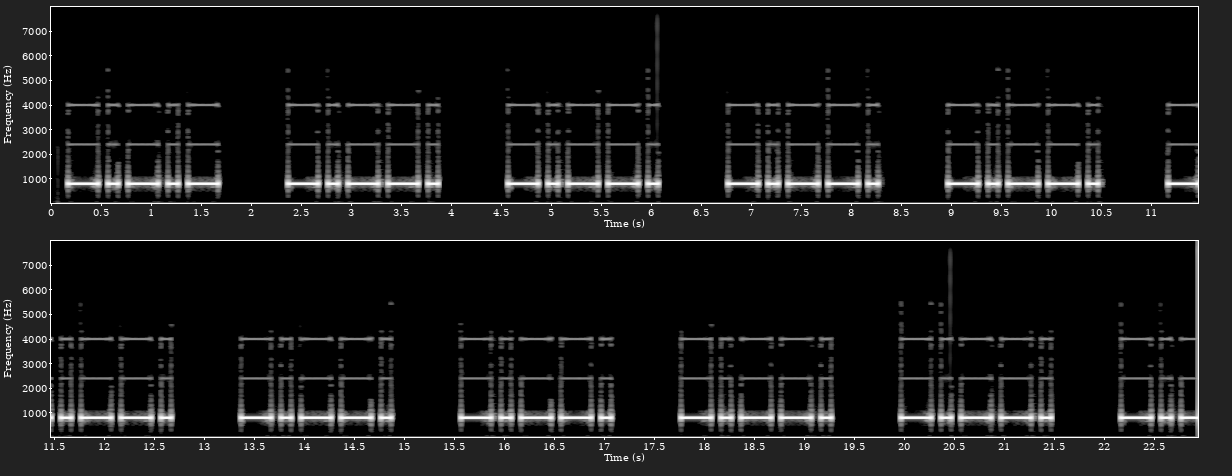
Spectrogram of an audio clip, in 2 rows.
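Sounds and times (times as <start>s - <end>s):
Morse code practice opening at 10 baud: 0.2s - 1.7s, 2.4s - 3.9s, 4.6s - 6.1s, 6.8s - 8.3s, 9.0s - 10.5s, 11.2s - 12.7s, 13.4s - 14.9s, 15.6s - 17.1s, 17.8s - 19.3s, 20.0s - 21.5s, 22.2s - 22.9s.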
